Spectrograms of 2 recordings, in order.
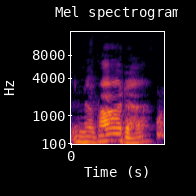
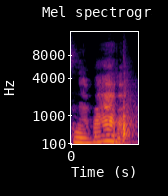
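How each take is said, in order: First: Nevada with a long AH, Ne-VAH-da; British pronunciation. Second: Nevada with a short flat A, Ne-VAD-a; local pronunciation. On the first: Warning English visitors off the wrong version, British pronunciation of Nevada. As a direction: say Nevada the English way, middle vowel as in "father". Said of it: "you pronounce it Nevada, you are wrong". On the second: Correcting English visitors to Nevada, local pronunciation of Nevada. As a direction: say Nevada the local way, middle vowel as in "cat". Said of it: "you are wrong. It's Nevada". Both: Shown as a demonstration.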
